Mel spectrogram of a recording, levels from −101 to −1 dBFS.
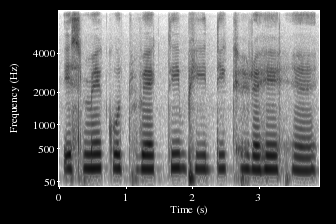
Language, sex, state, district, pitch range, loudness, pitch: Hindi, female, Bihar, Patna, 195-205 Hz, -15 LUFS, 200 Hz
